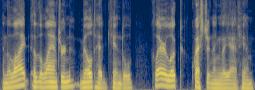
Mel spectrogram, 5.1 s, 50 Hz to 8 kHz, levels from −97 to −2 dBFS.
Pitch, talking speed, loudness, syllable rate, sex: 120 Hz, 165 wpm, -18 LUFS, 4.6 syllables/s, male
